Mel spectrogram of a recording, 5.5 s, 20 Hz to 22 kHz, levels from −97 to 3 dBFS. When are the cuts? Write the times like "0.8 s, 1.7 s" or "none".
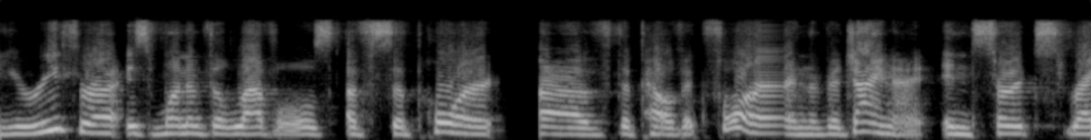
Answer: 2.6 s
